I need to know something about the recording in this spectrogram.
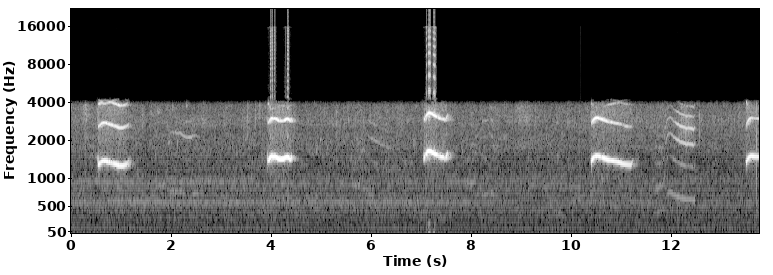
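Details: A cat, one of a household's pets, meowing to Candy: steady, level, harmonic meows recurring about every three seconds, interspersed with quieter rising chirps, over a faint humming room background.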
